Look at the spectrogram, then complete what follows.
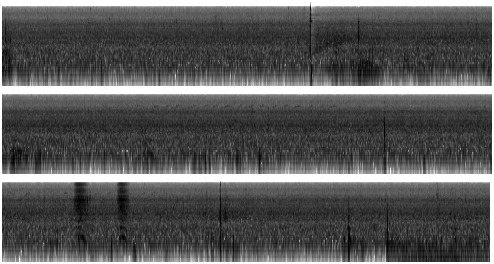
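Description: Creek water running steadily over rocks, with a few sharp knocks now and then and a low rumble near the end.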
